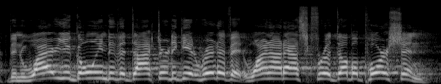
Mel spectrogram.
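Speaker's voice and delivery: loud, high mock yell; held-back yell. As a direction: let out the yell he swallowed at the funeral. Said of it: "to not yell".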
